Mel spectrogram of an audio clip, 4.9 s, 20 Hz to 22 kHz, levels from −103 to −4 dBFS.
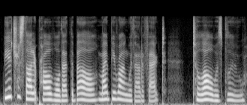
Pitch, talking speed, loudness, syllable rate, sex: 220 Hz, 195 wpm, -17 LUFS, 5.2 syllables/s, female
